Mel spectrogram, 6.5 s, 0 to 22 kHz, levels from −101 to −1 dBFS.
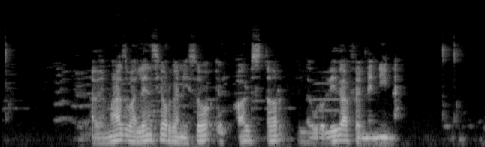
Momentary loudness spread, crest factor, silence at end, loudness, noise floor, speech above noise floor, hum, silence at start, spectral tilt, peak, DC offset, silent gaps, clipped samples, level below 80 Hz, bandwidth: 14 LU; 22 dB; 0.3 s; -36 LUFS; -83 dBFS; 47 dB; none; 0.75 s; -5.5 dB/octave; -16 dBFS; under 0.1%; none; under 0.1%; -68 dBFS; 9 kHz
